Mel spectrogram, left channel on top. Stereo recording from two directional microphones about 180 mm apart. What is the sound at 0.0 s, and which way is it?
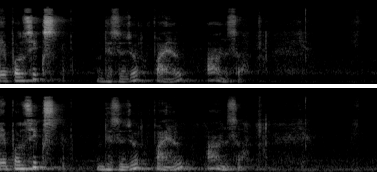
Speech, 30° left (ahead or behind).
